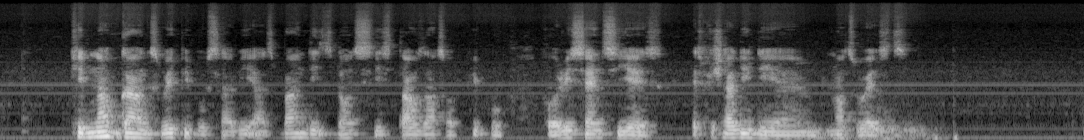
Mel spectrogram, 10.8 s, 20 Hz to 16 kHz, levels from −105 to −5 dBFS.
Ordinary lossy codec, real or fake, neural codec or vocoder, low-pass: none; real; none; 14.4 kHz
